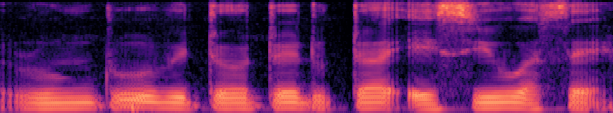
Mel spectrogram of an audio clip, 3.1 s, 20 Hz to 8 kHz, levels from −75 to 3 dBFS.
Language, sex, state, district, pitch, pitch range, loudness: Assamese, male, Assam, Sonitpur, 110 Hz, 105-115 Hz, -17 LUFS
